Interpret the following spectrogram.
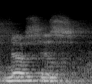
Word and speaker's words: gnosis: would spell it g-n-o-s-i-s gnosis um you can hear no k-n-o-w gnosis that our words no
